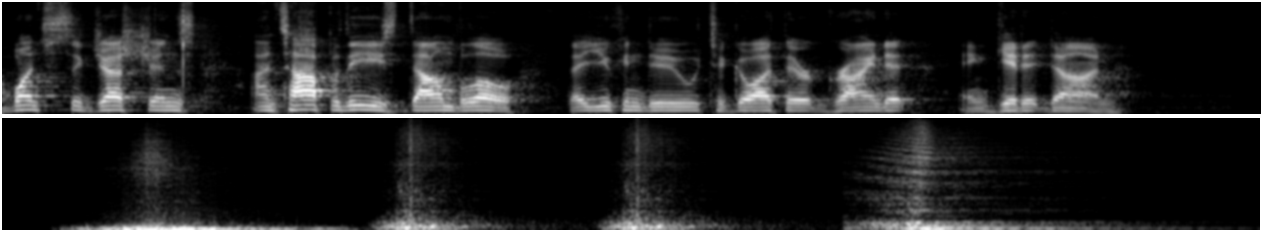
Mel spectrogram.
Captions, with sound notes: cuz now you have a bunch of suggestions on top of these down below that you can do to go out there, grind it and get it done. (swooshing)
